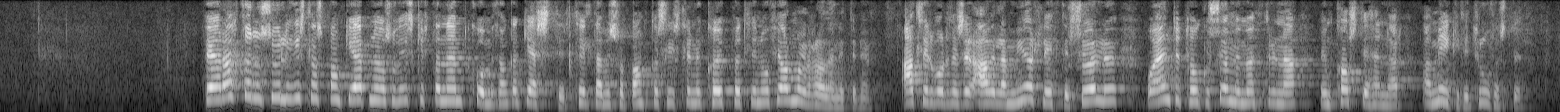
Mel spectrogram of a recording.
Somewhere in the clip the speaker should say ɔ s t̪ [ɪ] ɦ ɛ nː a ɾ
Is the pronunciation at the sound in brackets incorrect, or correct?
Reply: correct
